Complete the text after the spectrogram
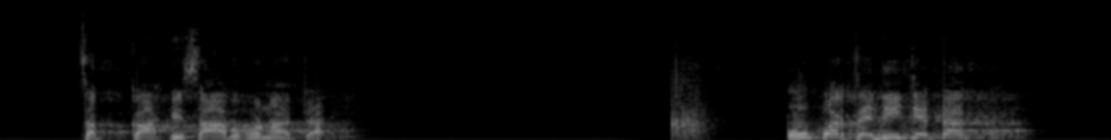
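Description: An elderly man gives a speech through a loudspeaker system, speaking firmly in short phrases.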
